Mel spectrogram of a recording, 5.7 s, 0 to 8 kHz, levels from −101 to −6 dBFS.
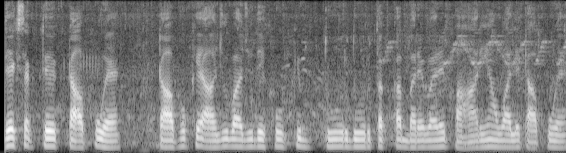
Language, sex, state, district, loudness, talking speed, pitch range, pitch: Hindi, male, Madhya Pradesh, Katni, -20 LUFS, 235 wpm, 125-140 Hz, 135 Hz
